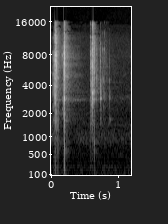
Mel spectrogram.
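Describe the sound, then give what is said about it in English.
A stapler snaps shut in a quick pair of sharp, crisp clicks, followed by another click and a few fainter metallic rattles, with no one speaking. “Is it a stapler? It is!”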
